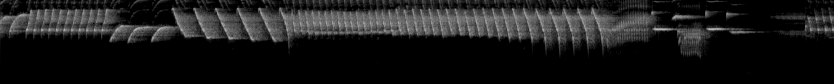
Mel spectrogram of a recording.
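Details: Singing canary delivering long, rapid rattling rolls at high pitch with brief changes of tempo, then a few scattered chirps and a short quiet spell before the song resumes.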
